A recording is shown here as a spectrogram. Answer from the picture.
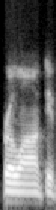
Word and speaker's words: Berlanti: i i know they brought in berlanti greg berlanti that's how you say his name from the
